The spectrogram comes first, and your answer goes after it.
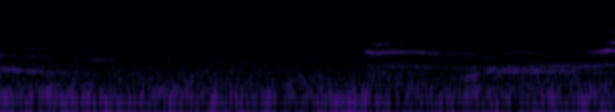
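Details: Two fighting cats exchange faint, long sustained wails over steady background hiss, one fading early and another rising and wavering from about four seconds to the end.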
